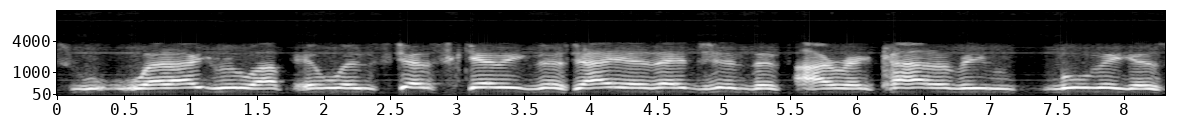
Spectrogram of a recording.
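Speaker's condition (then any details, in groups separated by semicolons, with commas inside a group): Parkinson's disease; sounds as before to own ear on playback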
